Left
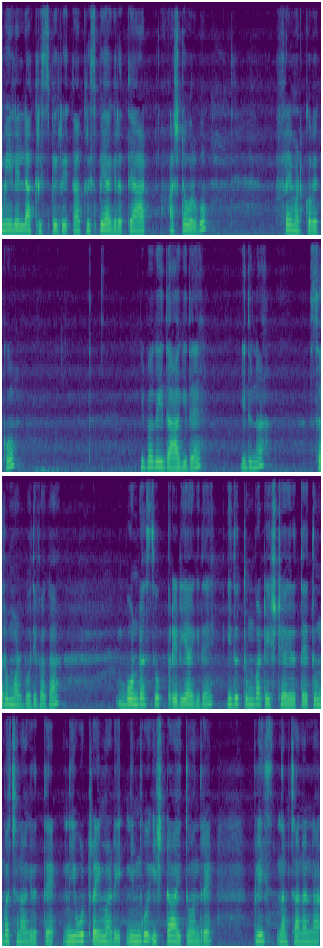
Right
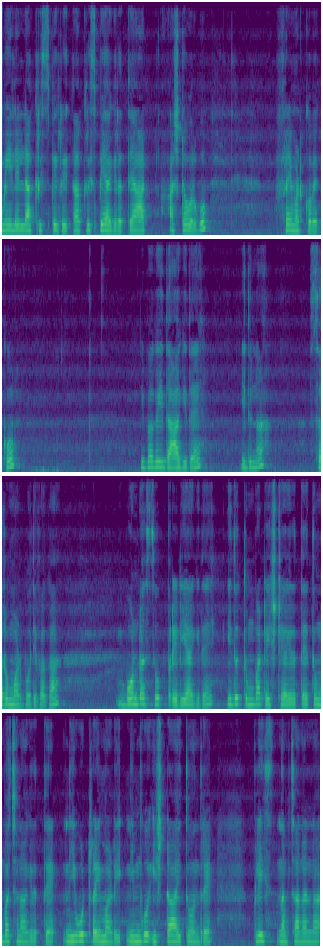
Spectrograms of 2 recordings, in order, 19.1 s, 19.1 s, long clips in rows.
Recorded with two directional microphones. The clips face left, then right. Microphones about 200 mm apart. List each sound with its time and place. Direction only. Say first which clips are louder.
0.0 s speech: left 1 dB; 5° left (ahead or behind)
6.8 s speech: left 2 dB; 5° left (ahead or behind)
11.4 s speech: left 2 dB; centre (ahead or behind)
